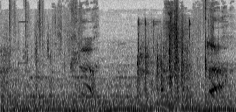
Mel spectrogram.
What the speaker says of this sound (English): Right, so I've opened the door above.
